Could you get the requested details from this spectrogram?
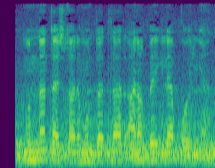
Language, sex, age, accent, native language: Uzbek, male, 25-34, Buxoro, Uzbek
